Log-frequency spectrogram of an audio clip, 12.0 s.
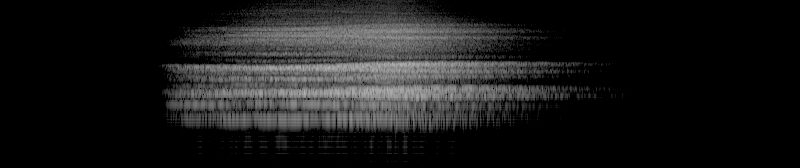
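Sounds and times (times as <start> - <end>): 
choir singing: 2.4 - 8.6.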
